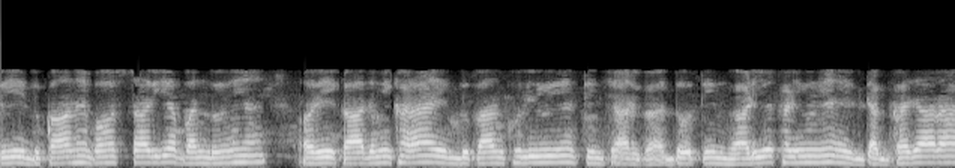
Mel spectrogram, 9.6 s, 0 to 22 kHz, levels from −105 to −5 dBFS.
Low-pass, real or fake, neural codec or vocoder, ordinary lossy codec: 7.2 kHz; real; none; AAC, 16 kbps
